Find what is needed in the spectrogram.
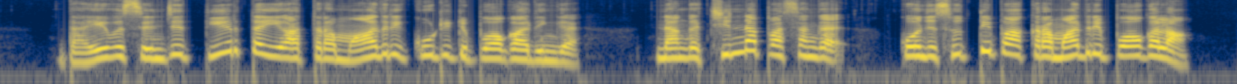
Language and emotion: Tamil, angry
